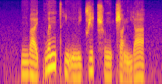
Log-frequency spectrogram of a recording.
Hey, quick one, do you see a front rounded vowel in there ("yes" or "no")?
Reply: no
